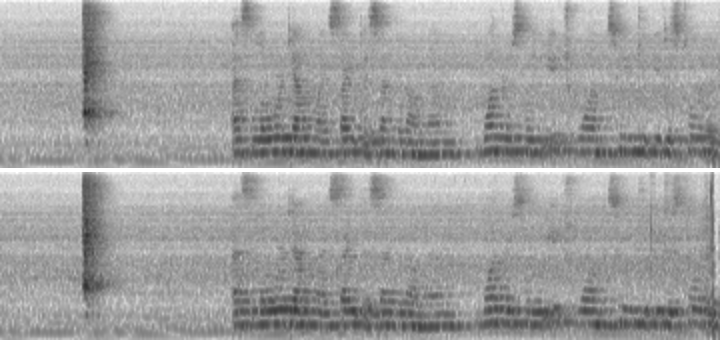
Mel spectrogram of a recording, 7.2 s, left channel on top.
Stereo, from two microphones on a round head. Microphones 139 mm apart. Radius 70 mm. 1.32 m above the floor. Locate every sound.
0.8 s chewing: 25° right (ahead or behind), 0.9 m
2.3 s a woman speaking: 20° left (ahead or behind), 1.5 m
